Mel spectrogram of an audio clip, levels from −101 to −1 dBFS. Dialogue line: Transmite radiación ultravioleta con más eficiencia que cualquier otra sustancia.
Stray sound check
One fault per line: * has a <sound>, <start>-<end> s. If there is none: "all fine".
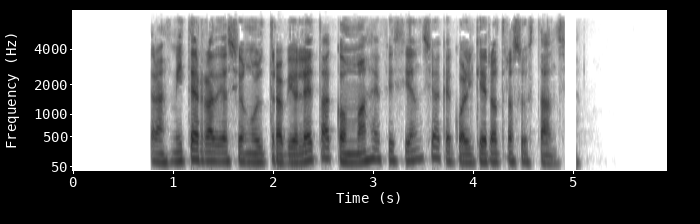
* has a dropout, 4.9-5.0 s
